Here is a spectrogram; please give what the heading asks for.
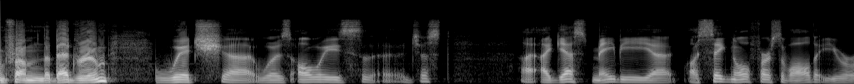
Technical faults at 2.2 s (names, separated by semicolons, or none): microphone volume stepped down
